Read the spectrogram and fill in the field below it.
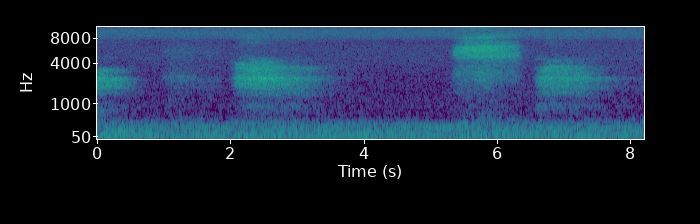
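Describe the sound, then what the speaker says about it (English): Slow, deep breaths during a yoga stretch in a power and balance class: soft airy inhales and exhales at a steady pace, faint and close, over a constant low background hum. "We'll have about 3 breaths here"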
